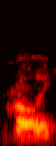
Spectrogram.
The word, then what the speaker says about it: Crowley: aliser Crawley name pronounced crley to rhyme with holy and uh these satanists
